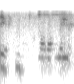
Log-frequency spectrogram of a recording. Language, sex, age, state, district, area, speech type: Hindi, female, 30-45, Uttar Pradesh, Sonbhadra, rural, conversation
